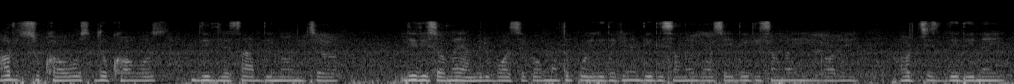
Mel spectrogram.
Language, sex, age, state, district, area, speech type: Nepali, female, 30-45, West Bengal, Darjeeling, rural, spontaneous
